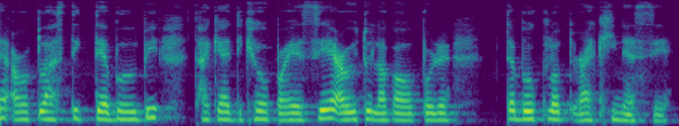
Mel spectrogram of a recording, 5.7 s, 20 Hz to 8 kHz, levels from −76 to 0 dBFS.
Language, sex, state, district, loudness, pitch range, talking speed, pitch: Nagamese, female, Nagaland, Kohima, -17 LUFS, 165-190 Hz, 190 wpm, 180 Hz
